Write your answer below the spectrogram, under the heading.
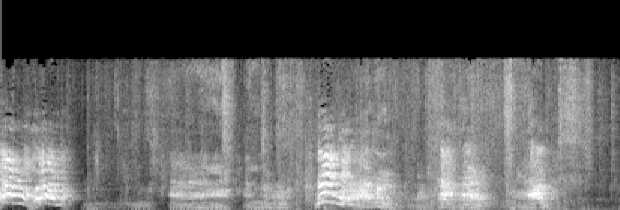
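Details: Several Shiba Inu puppies in a busy puppy room yip and whine over one another in an almost unbroken chorus of high, wavering cries, louder bursts coming every second or so.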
